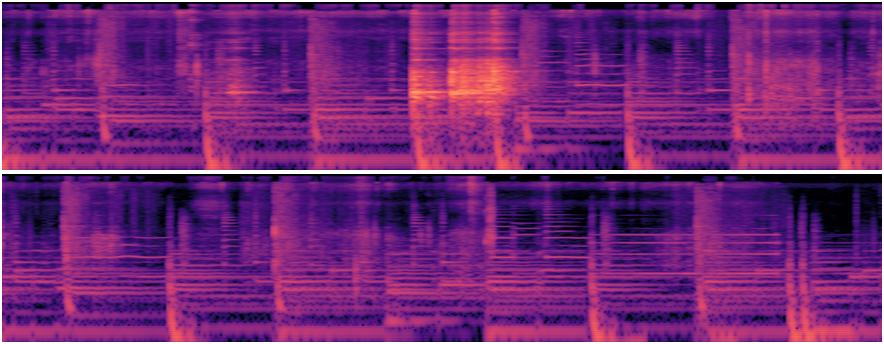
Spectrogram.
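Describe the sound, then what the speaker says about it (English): Metal pans clink and clatter as someone searches for a small pan, with sharp ringing knocks at an irregular pace, fairly close and moderately quiet. "Find myself a small pan."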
